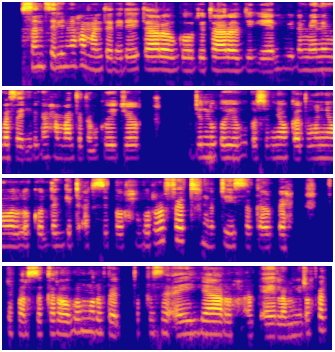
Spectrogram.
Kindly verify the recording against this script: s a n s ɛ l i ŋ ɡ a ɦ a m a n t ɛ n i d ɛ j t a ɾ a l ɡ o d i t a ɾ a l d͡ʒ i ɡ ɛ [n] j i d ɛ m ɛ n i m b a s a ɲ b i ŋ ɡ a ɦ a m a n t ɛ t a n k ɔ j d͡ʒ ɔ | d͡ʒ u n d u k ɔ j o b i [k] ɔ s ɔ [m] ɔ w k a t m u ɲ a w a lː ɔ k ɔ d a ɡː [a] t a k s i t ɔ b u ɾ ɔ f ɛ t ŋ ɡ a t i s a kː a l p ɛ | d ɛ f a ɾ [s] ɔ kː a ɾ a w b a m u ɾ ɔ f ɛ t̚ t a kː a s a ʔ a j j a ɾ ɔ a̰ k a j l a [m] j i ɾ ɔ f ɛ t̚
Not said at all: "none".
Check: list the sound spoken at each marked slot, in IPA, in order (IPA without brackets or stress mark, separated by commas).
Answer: n, k, ɲ, i, s, m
